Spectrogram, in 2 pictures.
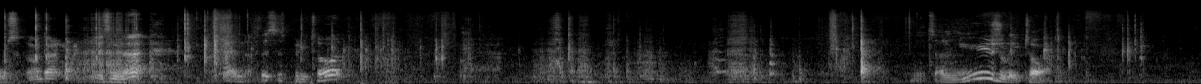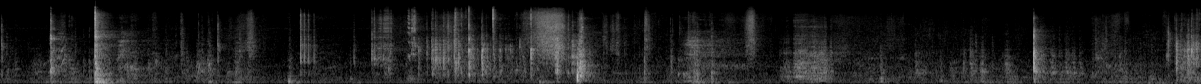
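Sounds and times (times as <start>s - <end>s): plastic scraping and rubbing: 19.8s - 24.0s.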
